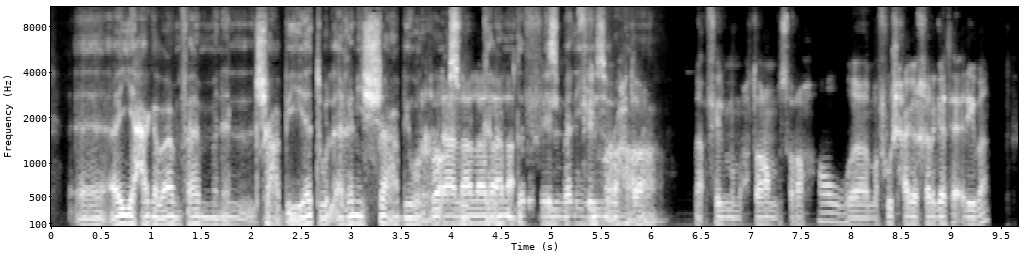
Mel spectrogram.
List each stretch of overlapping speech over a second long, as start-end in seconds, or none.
3.9-6.0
